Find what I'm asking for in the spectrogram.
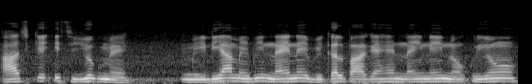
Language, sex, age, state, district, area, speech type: Hindi, male, 45-60, Uttar Pradesh, Lucknow, rural, spontaneous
